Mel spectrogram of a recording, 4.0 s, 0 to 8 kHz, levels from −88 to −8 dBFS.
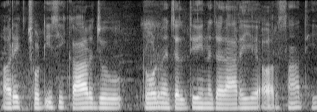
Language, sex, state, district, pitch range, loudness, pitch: Hindi, male, Chhattisgarh, Raipur, 120-130 Hz, -19 LUFS, 125 Hz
